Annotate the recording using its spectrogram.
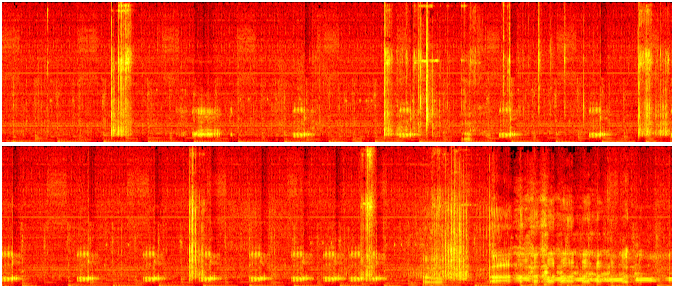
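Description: WowWee MiP toy robot playing its stack-game tune through its small speaker: a steady bouncy electronic beat with short repeating blips. Coins are dropped onto its plastic tray with several sharp clinks, and near the end a wavering electronic tone joins in.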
